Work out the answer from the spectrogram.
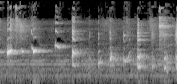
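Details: Pet cockatoo greeting its owner: a clear whistled note, then a run of varied, speech-like squawks and warbles that rise and fall.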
